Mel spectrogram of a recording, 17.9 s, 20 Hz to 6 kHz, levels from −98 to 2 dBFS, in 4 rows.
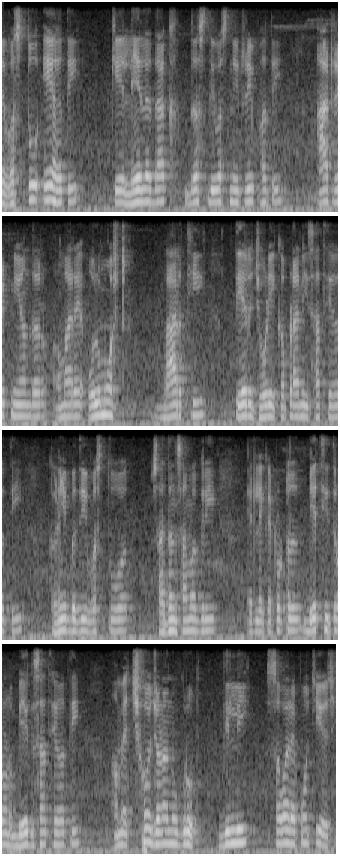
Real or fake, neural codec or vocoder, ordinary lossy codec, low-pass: real; none; none; 5.4 kHz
